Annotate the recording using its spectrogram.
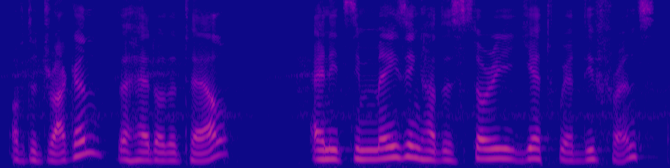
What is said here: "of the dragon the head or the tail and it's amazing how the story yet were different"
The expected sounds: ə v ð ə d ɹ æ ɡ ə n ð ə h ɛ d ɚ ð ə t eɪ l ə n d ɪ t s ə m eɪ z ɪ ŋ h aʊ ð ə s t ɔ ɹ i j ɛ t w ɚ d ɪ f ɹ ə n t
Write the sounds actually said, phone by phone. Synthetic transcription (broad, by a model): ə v ð ə d ɹ æ ɡ ə n ð ə h ɛ d ɚ ð ə t eɪ l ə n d ɪ t s ə m eɪ z ɪ ŋ h aʊ ð ə s t ɔ ɹ i j ɛ t w ɚ d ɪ f ɹ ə n t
